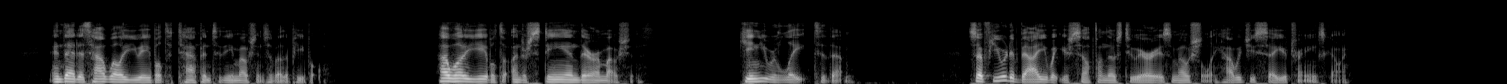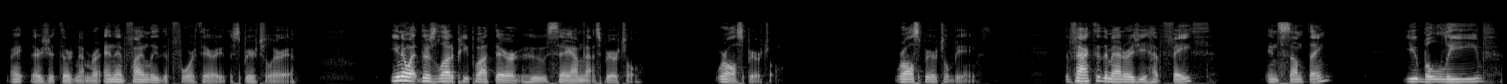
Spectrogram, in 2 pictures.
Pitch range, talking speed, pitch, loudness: 100-125 Hz, 195 wpm, 110 Hz, -24 LUFS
